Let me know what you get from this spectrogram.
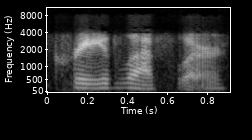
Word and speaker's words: Creed Leffler: You can follow me on Twitter by typing in the @ and my name, Creed Leffler. That's spelled CREEDLEFFLER.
